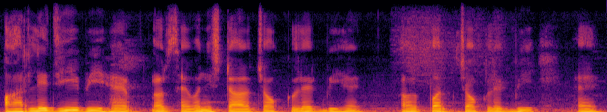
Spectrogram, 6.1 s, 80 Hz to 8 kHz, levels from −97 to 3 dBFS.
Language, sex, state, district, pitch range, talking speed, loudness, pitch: Hindi, male, Uttar Pradesh, Lucknow, 105-115 Hz, 160 wpm, -17 LUFS, 110 Hz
